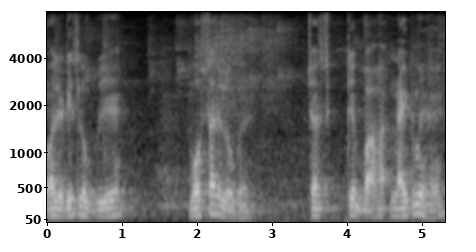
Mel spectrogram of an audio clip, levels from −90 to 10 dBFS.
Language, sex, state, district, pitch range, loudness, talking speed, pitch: Hindi, male, Maharashtra, Gondia, 95-110 Hz, -19 LUFS, 170 wpm, 105 Hz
